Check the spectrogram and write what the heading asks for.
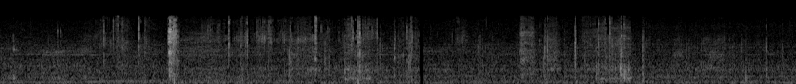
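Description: Scattered rustling and short clicks of close handling and movement over dirt, dead leaves and glass shards, with one sharp click about two seconds in.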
